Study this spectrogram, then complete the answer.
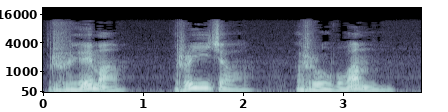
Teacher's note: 이 르가 단어 첫머리에 올 때는 다 거센 소리 흐를 동반하고 있죠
